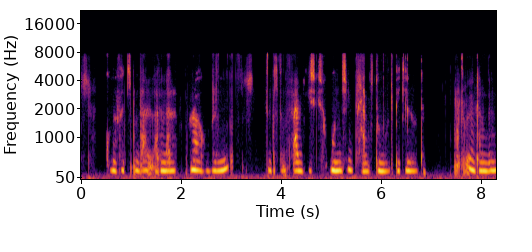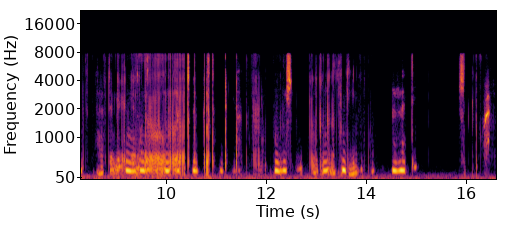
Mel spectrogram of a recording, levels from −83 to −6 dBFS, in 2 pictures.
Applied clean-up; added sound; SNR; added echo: neural diffusion model UNIVERSE++.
